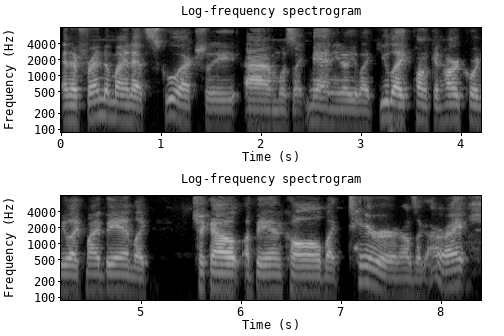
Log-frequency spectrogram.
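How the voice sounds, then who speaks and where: Recorded very cleanly against a silent background, a man with an American accent and an ordinary speaking voice talks at a fairly quick pace, fairly high in pitch, with fairly even intonation. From Colorado. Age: 30s. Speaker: high school English teacher and zine and record label owner. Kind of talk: casual interview chat.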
